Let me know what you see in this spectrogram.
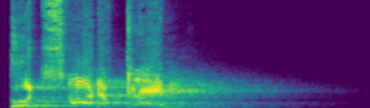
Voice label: Player Spotted, Grineer Male; Warframe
